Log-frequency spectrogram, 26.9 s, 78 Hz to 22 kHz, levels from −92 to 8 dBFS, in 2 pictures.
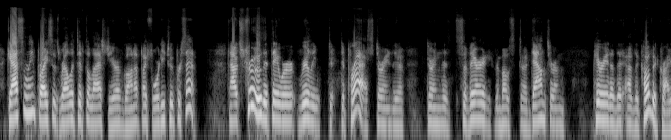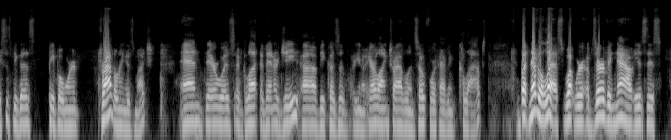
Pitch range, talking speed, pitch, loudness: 140-170 Hz, 155 wpm, 150 Hz, -18 LUFS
